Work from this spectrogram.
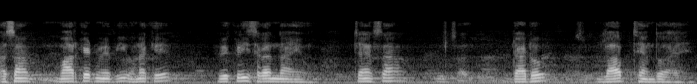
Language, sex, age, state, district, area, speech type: Sindhi, male, 60+, Uttar Pradesh, Lucknow, urban, spontaneous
